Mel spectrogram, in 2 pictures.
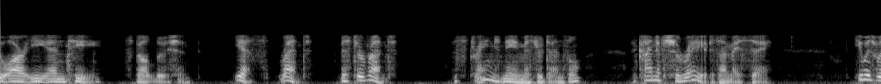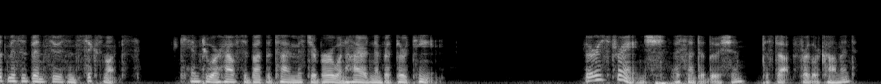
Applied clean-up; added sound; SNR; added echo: none; none; none; none.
